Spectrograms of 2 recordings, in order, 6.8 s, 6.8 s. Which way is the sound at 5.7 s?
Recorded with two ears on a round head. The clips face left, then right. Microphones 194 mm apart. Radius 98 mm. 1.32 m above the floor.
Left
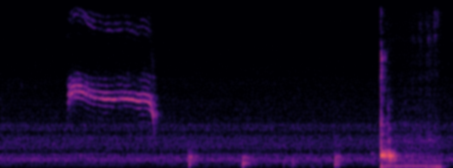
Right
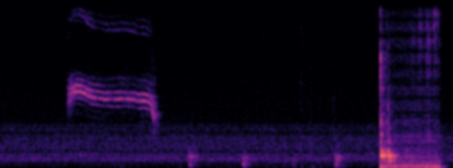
55° right (ahead or behind).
